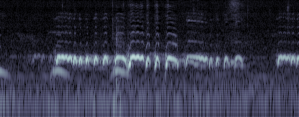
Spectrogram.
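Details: Zebra dove song for prompting lazy doves to sing: a quiet lead-in, then a tumbling string of quick cooing notes with looping lower tones, fading before a fresh phrase begins.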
